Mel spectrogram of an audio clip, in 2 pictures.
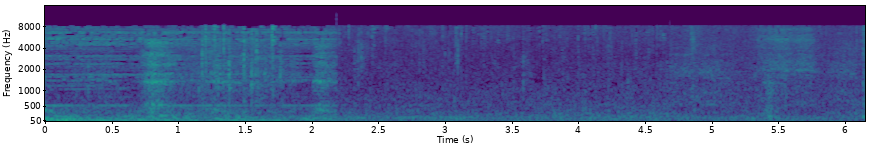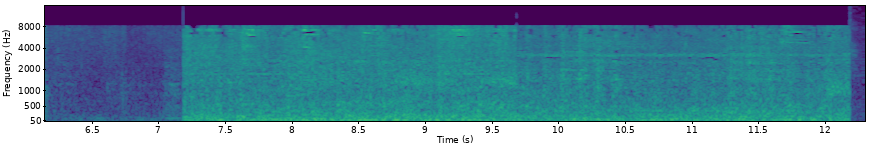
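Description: A train in a tense film chase scene where one man flees aboard while another fires at him; a quieter rumbling passage gives way after about seven seconds to a loud, dense, sustained roar of rolling rail noise with no talk.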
